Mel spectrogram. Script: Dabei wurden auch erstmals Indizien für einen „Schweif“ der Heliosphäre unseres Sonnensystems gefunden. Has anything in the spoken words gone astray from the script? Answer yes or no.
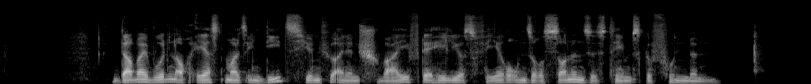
no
